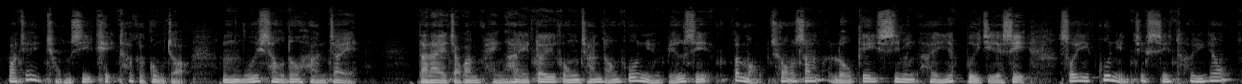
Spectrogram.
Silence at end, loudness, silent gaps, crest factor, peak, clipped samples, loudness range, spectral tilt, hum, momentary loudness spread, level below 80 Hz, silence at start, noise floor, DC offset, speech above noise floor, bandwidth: 0 s; -29 LUFS; none; 18 dB; -10 dBFS; under 0.1%; 1 LU; -5.5 dB/octave; none; 6 LU; -46 dBFS; 0.1 s; -54 dBFS; under 0.1%; 26 dB; 15.5 kHz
